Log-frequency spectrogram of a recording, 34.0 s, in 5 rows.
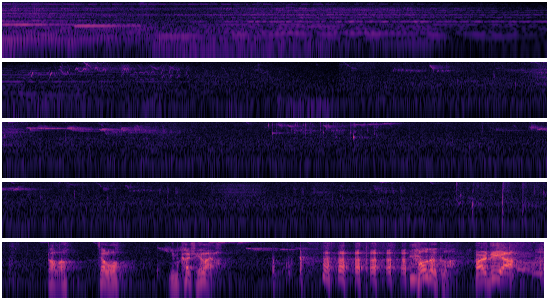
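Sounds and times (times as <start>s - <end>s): faint outdoor background: 0.0s - 34.0s
small birds chirping: 11.1s - 34.0s.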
